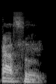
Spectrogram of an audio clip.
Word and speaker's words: castle: Okay Okay host penone Castle whether you are castle castle the thing is that this this T is a silent letter Castle M Castle Hotel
